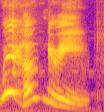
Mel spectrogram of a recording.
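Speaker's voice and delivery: tiny, very high-pitched little voice. A tiny voice from a queen speaks in someone's head, in a tiny little voice. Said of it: "you get a tiny little voice in your head".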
